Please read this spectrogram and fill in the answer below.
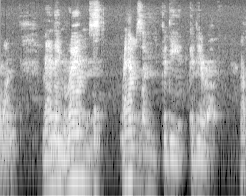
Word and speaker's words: Kadyrov: a man named Ramzan Kadyrov. I'll spell it Ramzan. That's his first name, relatively simple. And the last name again is Kadyrov, Kadyyrov. Russian is a very phonetic language once you think about that.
